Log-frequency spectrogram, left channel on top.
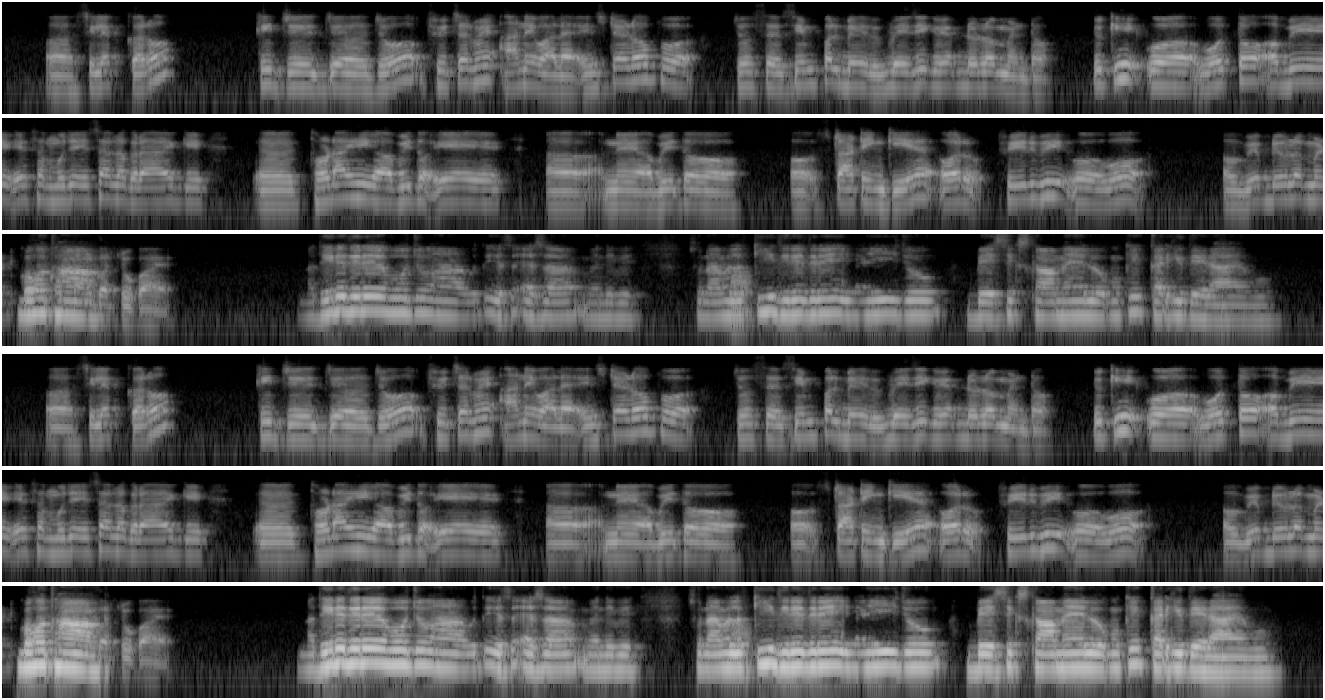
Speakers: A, in the centre; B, on the right.
A: सिलेक्ट करो कि जो, जो फ्यूचर में आने वाला है इंस्टेड ऑफ जो सिंपल बेसिक वेब डेवलपमेंट हो क्योंकि वो वो तो अभी ऐसा मुझे ऐसा लग रहा है कि अ, थोड़ा ही अभी तो ए ने अभी तो स्टार्टिंग की है और फिर भी वो वेब डेवलपमेंट को
B: बहुत
A: खत्म
B: हाँ
A: कर चुका है
B: धीरे धीरे वो जो हाँ वो तो ऐसा ऐसा मैंने भी सुना है मतलब
A: हाँ
B: कि धीरे धीरे एआई जो बेसिक्स काम है लोगों के कर ही दे रहा है वो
